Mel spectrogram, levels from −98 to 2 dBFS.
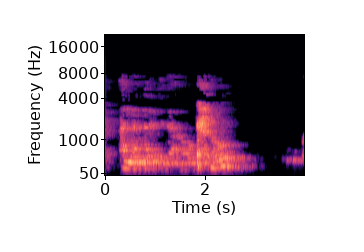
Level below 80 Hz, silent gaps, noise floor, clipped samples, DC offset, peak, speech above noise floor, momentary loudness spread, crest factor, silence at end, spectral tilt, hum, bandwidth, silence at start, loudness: -76 dBFS; 3.22-3.52 s; -47 dBFS; under 0.1%; under 0.1%; -6 dBFS; 25 dB; 14 LU; 20 dB; 0 s; -5.5 dB/octave; none; 7.8 kHz; 0 s; -23 LUFS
